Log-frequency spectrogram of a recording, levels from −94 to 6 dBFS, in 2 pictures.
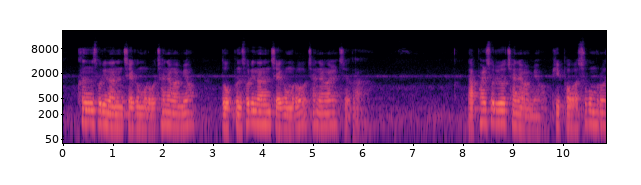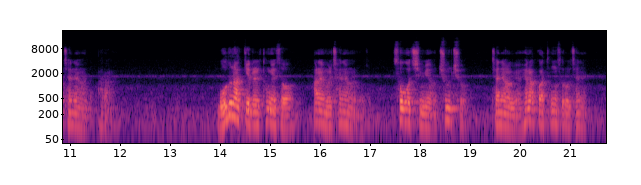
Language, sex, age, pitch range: Korean, male, 40-59, 100-120 Hz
